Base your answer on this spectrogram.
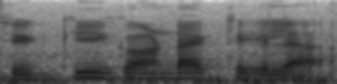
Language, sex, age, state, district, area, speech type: Sanskrit, male, 45-60, Kerala, Thiruvananthapuram, urban, spontaneous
